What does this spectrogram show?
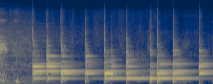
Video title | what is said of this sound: A fun-filled adventure in Bulacan! (Full Episode) - Biyahe ni Drew | Ang mga bato kasi sa Bayokbok Cave, mala instrumento ang tunog kapag pinukpok.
